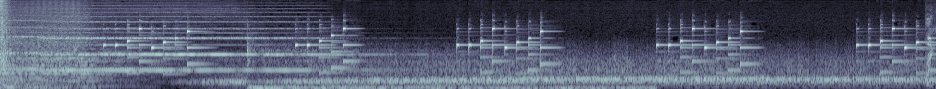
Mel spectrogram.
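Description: A mobile phone rings with a short, bright chiming ringtone melody that repeats roughly every two seconds, sitting over a steady low hum of background music.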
